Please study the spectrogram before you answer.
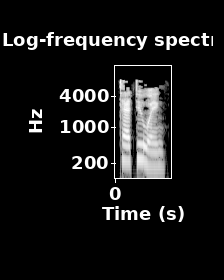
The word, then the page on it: tattooing: British English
